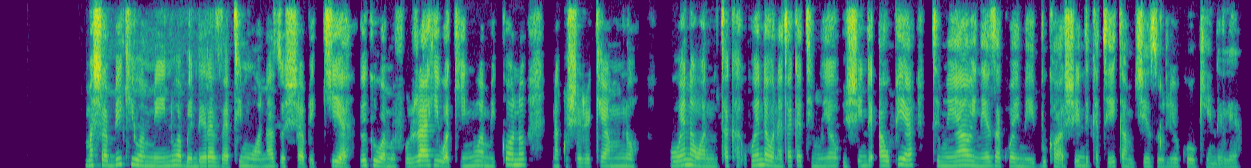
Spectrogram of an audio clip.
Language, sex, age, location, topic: Swahili, female, 18-24, Nakuru, government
